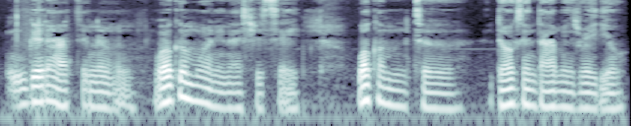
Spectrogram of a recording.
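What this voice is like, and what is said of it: Hoarse, strained voice. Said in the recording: “I kind of lost my voice.”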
